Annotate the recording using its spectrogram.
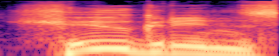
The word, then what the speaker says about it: Sjögren: Okay, so here's part of the problem is that Sjögren syndrome, and this is kind of a weird spelling, it's S-J-O with a little double dot over the O, so Sjögren's syndrome, it's like a Swedish word, the J is silent, and it's pronounced as an H.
